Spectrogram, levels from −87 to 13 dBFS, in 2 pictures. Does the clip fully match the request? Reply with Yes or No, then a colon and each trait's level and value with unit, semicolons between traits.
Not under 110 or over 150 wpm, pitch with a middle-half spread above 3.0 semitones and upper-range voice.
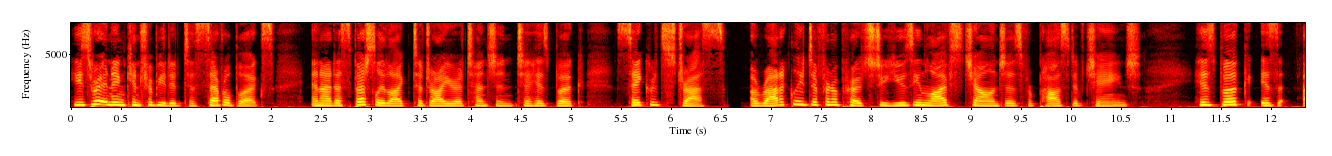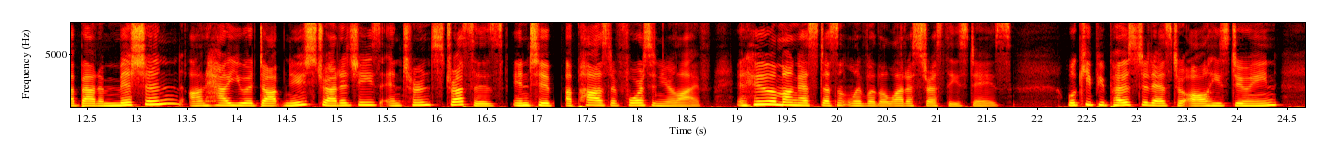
No: average, 180 wpm; average, 3.5 semitones; high, 215 Hz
